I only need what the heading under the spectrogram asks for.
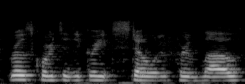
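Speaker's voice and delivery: ordinary delivery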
